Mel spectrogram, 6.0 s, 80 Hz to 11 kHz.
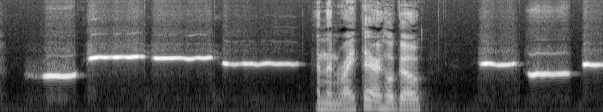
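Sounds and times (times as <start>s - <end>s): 
exhaled whistled melody: 0.3s - 3.1s, 4.8s - 6.0s
speech: 3.2s - 4.3s.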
